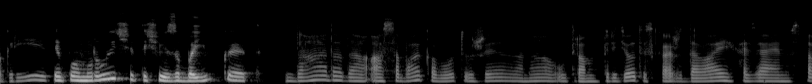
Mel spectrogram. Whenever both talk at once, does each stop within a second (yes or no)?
yes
